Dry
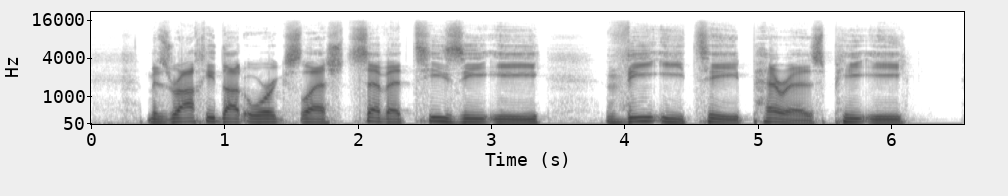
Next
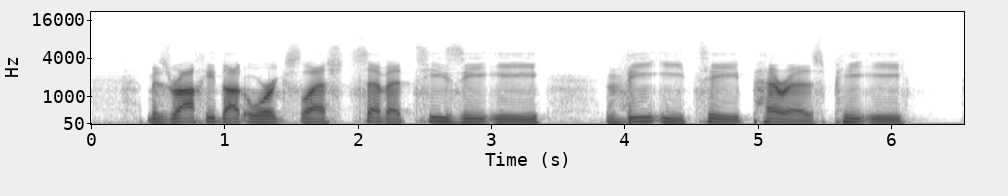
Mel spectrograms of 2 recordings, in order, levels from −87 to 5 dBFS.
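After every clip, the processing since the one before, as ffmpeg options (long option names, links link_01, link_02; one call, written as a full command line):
ffmpeg -i in.wav -af "lowpass=frequency=1200:width_type=q:width=4.9,volume=-3dB" out.wav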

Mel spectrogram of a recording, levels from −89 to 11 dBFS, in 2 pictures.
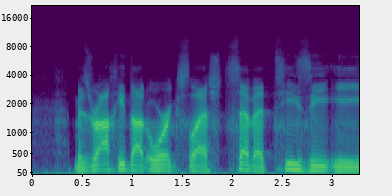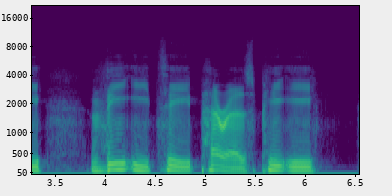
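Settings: ffmpeg -i in.wav -af "alimiter=level_in=13dB:limit=-1dB:release=50:level=0:latency=1,volume=-5.5dB" out.wav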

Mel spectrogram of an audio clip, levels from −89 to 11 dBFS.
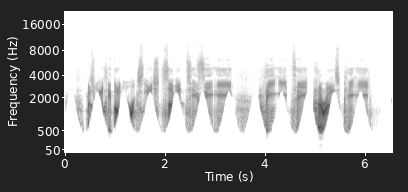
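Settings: ffmpeg -i in.wav -af "afftfilt=real='re*gte(b*sr/1024,480*pow(2500/480,0.5+0.5*sin(2*PI*1.9*pts/sr)))':imag='im*gte(b*sr/1024,480*pow(2500/480,0.5+0.5*sin(2*PI*1.9*pts/sr)))':win_size=1024:overlap=0.75" out.wav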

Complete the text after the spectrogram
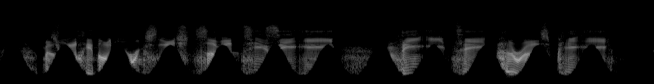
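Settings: ffmpeg -i in.wav -af "alimiter=limit=-19.5dB:level=0:latency=1:release=45" out.wav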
